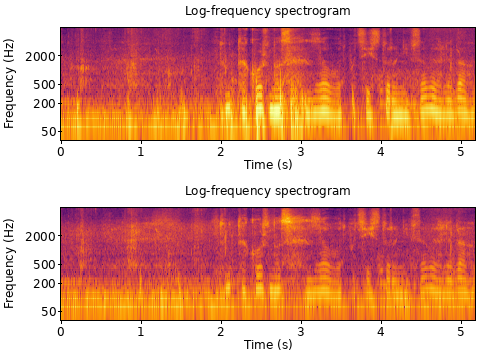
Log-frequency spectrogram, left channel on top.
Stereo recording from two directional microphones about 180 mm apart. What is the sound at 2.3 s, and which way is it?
Speech, 70° left (ahead or behind).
